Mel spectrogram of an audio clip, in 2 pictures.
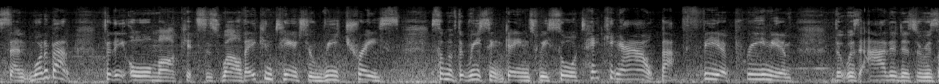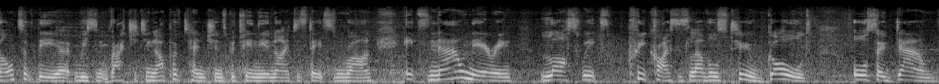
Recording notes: Live from the New York Stock Exchange.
